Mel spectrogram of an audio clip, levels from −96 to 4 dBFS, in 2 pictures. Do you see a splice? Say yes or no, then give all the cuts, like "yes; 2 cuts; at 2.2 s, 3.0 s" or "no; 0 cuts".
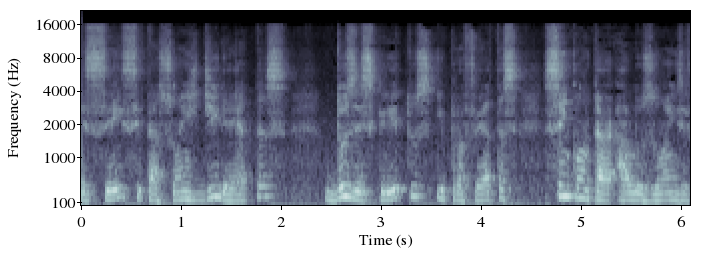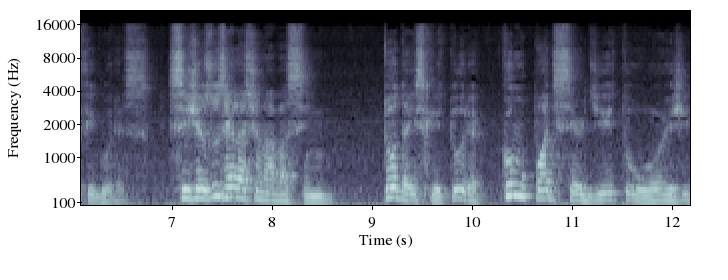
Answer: yes; 1 cut; at 6.9 s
